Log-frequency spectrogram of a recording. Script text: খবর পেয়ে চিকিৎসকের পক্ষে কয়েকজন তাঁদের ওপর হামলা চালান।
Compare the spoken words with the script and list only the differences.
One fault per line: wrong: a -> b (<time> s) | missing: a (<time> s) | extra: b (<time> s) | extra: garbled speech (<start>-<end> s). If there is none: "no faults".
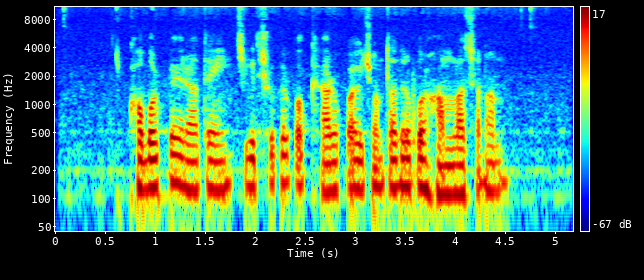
extra: রাতেই (1.3 s)
extra: আরও (2.7 s)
